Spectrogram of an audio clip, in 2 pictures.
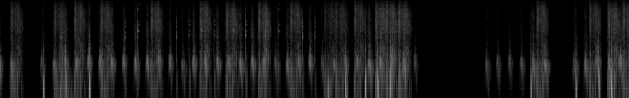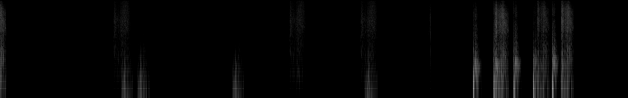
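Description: A pickaxe chips at dirt and stone blocks in quick, repeated knocks.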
